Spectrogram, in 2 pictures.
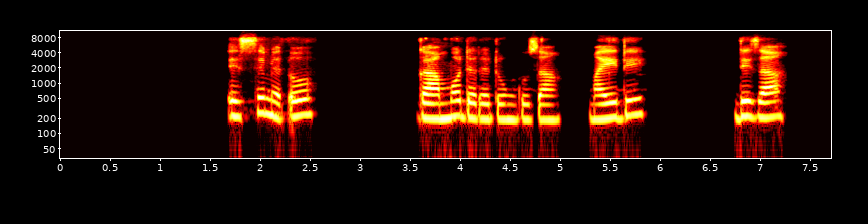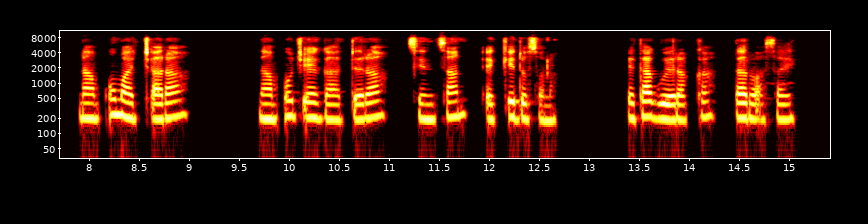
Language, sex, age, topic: Gamo, female, 25-35, government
